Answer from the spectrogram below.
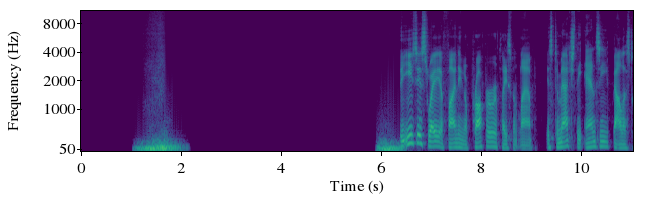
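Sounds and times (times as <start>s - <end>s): deep transition whoosh: 1.1s - 2.2s, 5.9s - 6.5s.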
